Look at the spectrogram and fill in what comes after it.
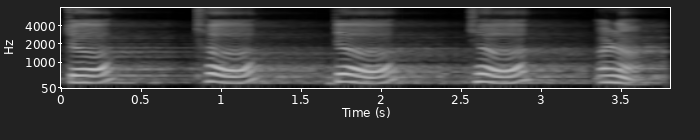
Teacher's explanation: इसको हम जब उच्चारण करेंगे तो वायु टकराएगी कहाँ से? मूर्धा से, तो इनको हम कहेंगे मूर्धन्य।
